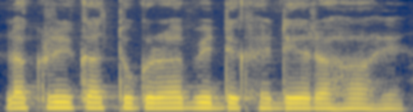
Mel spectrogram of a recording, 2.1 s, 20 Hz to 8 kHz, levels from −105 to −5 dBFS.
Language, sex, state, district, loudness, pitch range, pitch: Hindi, male, Arunachal Pradesh, Longding, -15 LUFS, 130-140 Hz, 140 Hz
